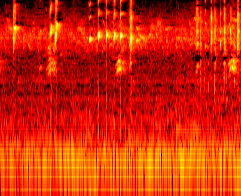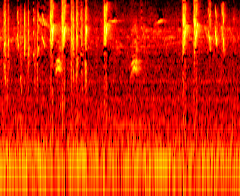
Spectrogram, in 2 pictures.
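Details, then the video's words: Sunbird known locally as konin, singing a rich nagen-style song used to train contest birds: rapid strings of bright, high, clicking chirps and squeaky trills, coming in dense clusters that break off and start again. "Konin Gacor Isian Mewah Gaya Nagen, Cocok Untuk Masteran Burung Lomba"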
